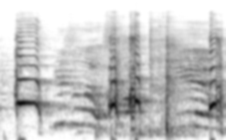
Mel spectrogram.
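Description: A child's wordless high-pitched cries and yells: one short cry near the start, then a run of shorter ones.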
